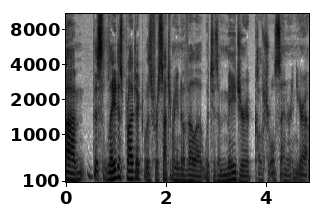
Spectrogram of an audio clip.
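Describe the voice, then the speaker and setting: The man has an unremarkable speaking voice at medium pitch. He talks at a moderate pace with lively intonation. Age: 50s. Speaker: art history professor. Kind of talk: interview.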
